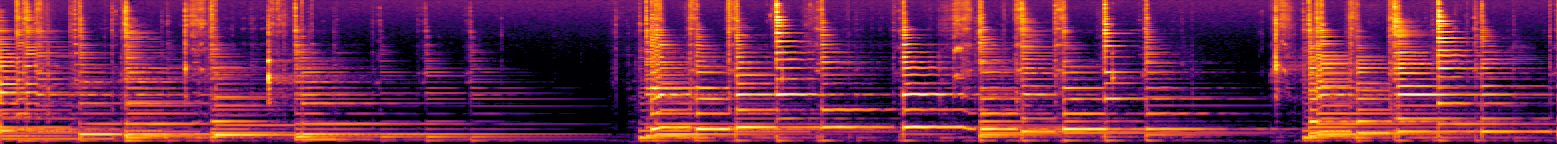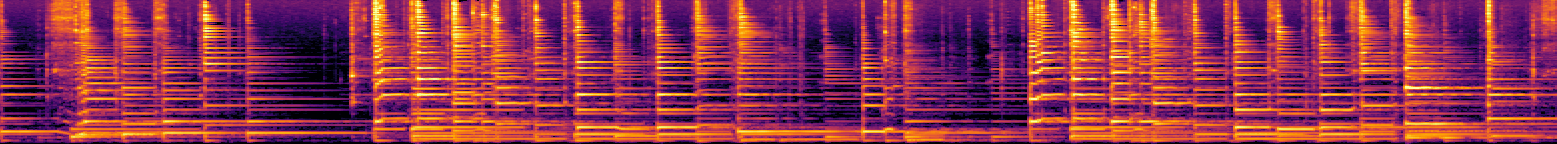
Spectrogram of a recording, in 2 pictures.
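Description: Background music on acoustic guitar: plucked and strummed notes that ring and fade, with the playing dying away twice into short pauses before new phrases begin.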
